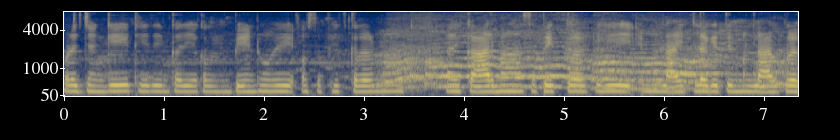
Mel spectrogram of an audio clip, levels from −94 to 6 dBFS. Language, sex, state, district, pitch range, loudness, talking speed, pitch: Chhattisgarhi, female, Chhattisgarh, Jashpur, 200-210 Hz, -18 LUFS, 220 wpm, 205 Hz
